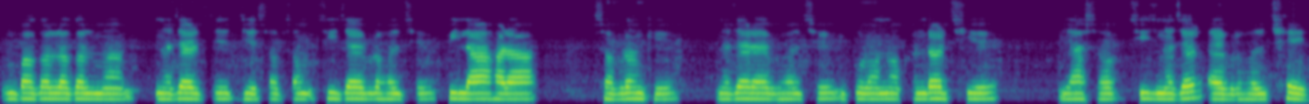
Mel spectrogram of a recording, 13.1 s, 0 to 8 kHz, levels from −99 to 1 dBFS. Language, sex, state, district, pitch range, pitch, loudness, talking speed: Maithili, female, Bihar, Saharsa, 160-165 Hz, 160 Hz, -18 LUFS, 130 wpm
